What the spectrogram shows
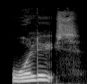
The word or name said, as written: ordløs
